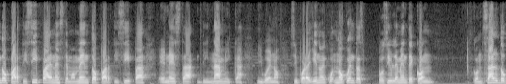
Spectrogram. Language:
Spanish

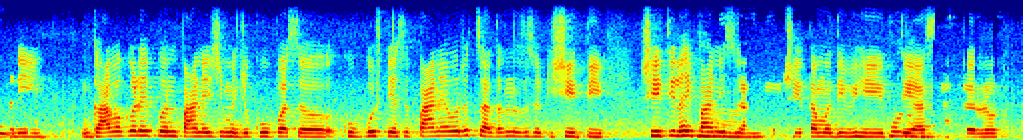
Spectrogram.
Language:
Marathi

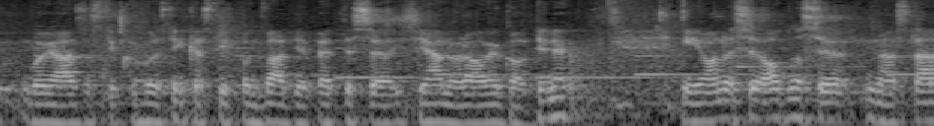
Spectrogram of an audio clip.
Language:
Croatian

